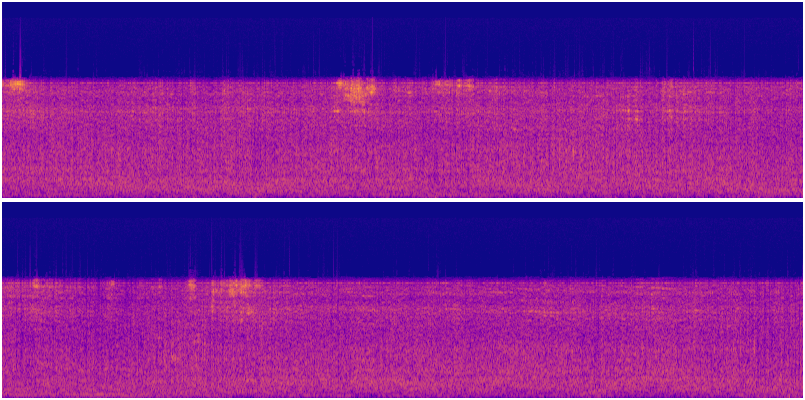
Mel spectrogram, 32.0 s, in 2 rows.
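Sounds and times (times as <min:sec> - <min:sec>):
train wheels rumbling on rail: 0:00.0 - 0:32.0
faint high squeals: 0:06.6 - 0:07.5.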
